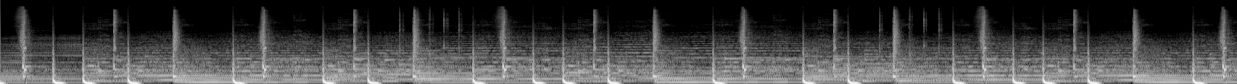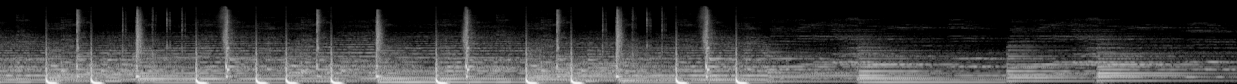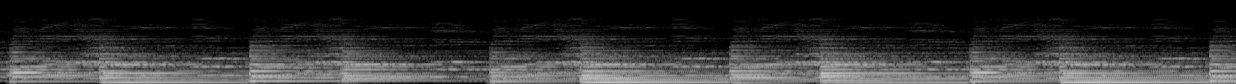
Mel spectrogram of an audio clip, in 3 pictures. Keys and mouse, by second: 0.0 shift+click, 2.4 click, 8.9 click, 12.7-16.0 drag, 18.0-19.7 drag, 22.1 click, 26.5-28.0 drag, 28.0-28.7 typing, 28.7 Return, 30.7 click, 34.1 click, 35.7 click, 36.4 1.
